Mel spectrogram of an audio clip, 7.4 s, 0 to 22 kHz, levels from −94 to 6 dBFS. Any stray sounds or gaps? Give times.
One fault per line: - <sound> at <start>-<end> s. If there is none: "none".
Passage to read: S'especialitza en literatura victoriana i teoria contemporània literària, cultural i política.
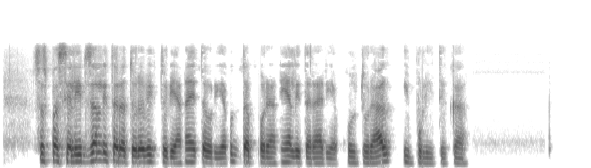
none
